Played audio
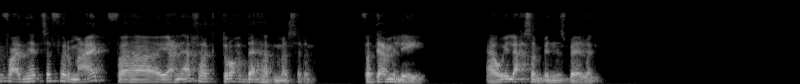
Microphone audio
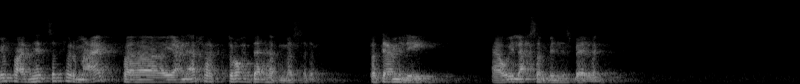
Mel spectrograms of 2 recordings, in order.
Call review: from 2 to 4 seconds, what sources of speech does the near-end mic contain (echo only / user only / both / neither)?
echo only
